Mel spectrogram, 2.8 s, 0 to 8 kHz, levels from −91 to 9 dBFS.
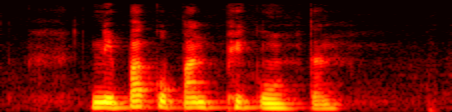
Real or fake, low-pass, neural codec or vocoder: real; 7.2 kHz; none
